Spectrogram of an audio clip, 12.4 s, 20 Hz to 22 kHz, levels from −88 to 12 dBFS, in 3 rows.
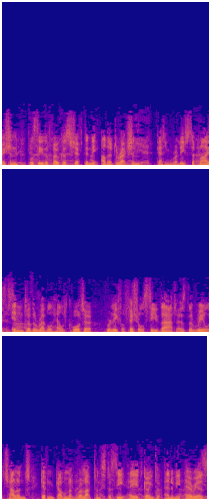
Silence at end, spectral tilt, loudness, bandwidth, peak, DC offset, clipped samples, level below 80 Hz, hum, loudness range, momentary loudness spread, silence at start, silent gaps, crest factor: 0 s; -6.5 dB/octave; -23 LUFS; 7.8 kHz; -6 dBFS; under 0.1%; under 0.1%; -42 dBFS; none; 1 LU; 6 LU; 0 s; none; 16 dB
